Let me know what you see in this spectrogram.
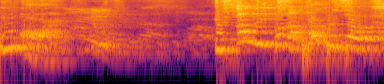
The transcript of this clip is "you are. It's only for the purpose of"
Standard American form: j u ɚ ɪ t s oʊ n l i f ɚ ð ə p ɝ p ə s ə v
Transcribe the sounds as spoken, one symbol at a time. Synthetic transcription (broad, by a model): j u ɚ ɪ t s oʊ l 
